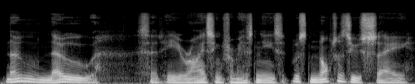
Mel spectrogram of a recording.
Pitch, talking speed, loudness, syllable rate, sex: 100 Hz, 200 wpm, -16 LUFS, 4.1 syllables/s, male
